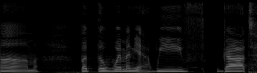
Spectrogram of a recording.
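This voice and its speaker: A woman speaks with an American accent and fairly even intonation. The recording is very clean, with a silent background. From California, Bay Area. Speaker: rugby player and mother. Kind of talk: casual chat.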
